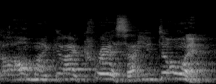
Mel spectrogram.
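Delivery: thrilled recognition, acted out in a retelling; delighted greeting. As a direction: greet a long-lost student with rising excitement. Retells greeting a former student.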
